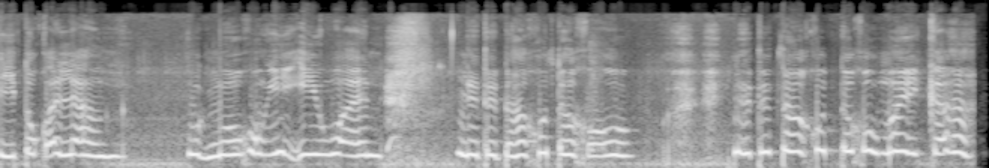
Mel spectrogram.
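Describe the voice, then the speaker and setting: A woman's voice: extremely high pitch, steady tone, measured pace, darkish tone. A woman playing a frightened, guilt-ridden young nightclub worker in a Tagalog horror audio drama, distraught and pleading. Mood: shaken, pleading. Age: young adult. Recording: noticeable background noise.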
